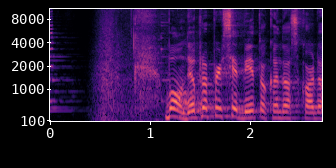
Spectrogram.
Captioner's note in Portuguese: Som da corda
